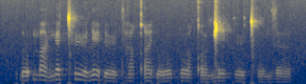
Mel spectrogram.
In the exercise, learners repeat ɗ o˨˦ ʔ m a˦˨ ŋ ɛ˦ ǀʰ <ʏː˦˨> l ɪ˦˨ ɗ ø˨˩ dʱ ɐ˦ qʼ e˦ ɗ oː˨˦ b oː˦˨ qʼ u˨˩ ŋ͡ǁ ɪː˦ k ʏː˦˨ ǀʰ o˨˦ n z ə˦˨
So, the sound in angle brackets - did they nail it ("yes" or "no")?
yes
